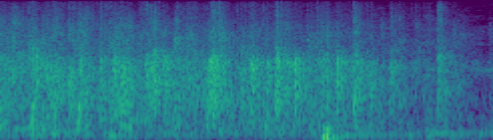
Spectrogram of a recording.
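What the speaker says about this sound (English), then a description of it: "let's give a round of applause," An audience at a panel event on human rights and climate justice gives a short burst of applause, loud and close, with scattered claps running together throughout.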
